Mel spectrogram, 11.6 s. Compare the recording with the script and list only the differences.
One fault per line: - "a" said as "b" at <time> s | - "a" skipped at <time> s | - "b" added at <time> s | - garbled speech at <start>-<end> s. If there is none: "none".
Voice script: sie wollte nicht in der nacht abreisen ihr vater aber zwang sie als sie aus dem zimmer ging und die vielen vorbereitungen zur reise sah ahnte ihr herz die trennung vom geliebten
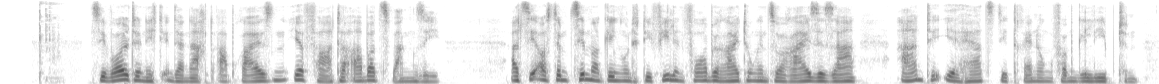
none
